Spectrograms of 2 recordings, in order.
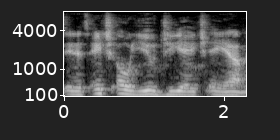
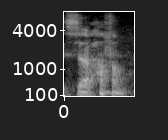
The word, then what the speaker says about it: Hougham: Well, it's Hougham. It's like Homan, but it's Huffam.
